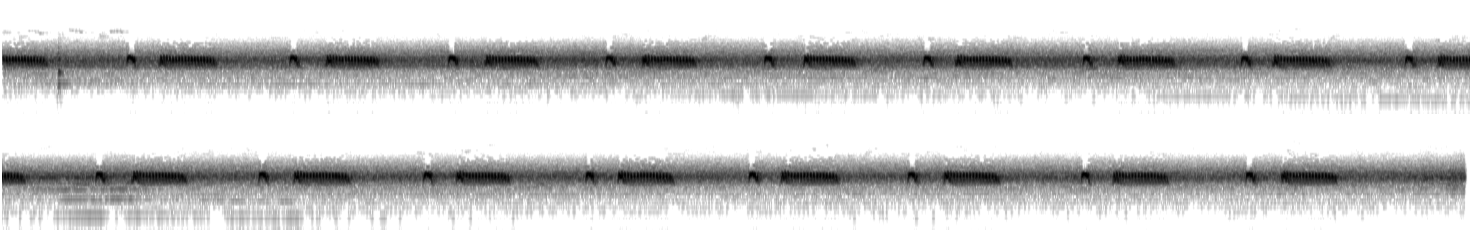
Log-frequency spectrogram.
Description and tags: Cape turtle dove cooing
The call of a Cape turtle dove that was perched in a tree.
